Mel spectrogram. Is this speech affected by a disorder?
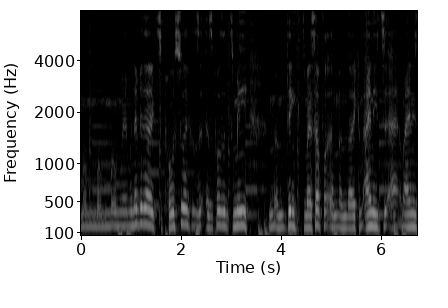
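Yes: stammer and stutter; near-fatal illness at 20, 3-day coma, 9 days ventilator, feeding tube, 4 hospitals in 6 weeks; ongoing speech issues, some improvement noted; speech impediment, described as barely able to speak; here repeated sounds, prolonged sounds.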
